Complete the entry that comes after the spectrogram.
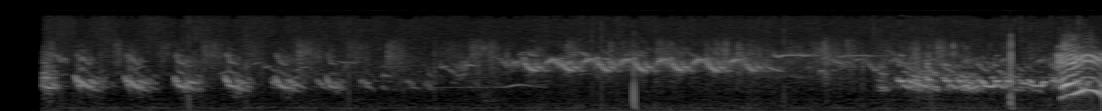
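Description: Bird calls starting abruptly after a brief dropout: a quick run of calls falling in pitch, about three a second, then a rapid high warbling trill, then a jumble of overlapping calls near the end.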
